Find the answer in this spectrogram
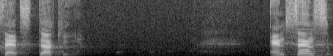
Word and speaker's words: Stuckey: Ann Stuckey, now in Arkansas, we would pronounce that Stuckey. And since we would pronounce it Stuckey, that means Ann and I are cousins because my mother's name is Stuckey.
